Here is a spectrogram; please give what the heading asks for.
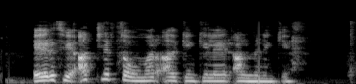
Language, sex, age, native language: Icelandic, female, 50-59, Icelandic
